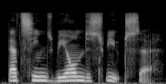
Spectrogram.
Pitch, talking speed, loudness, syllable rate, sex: 170 Hz, 180 wpm, -18 LUFS, 5.1 syllables/s, female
